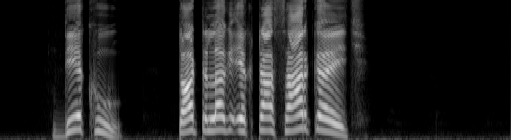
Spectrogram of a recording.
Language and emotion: Maithili, surprised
